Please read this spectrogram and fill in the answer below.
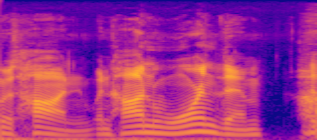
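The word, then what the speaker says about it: Hahn: pronounced Han.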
